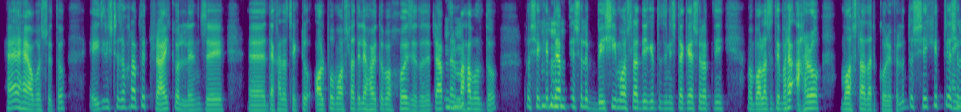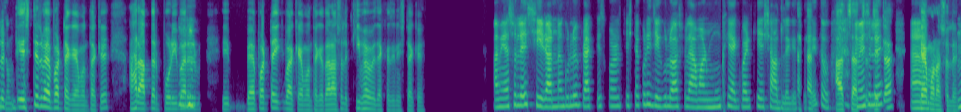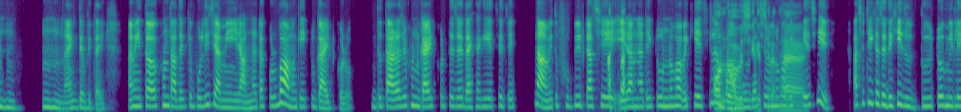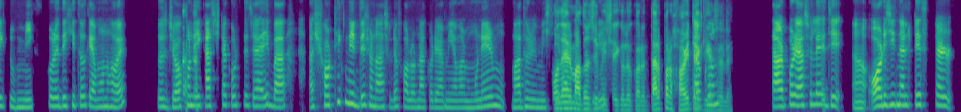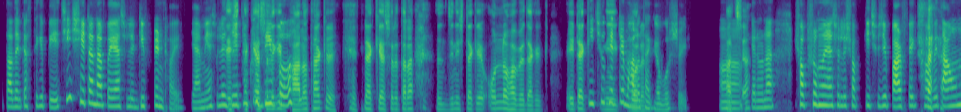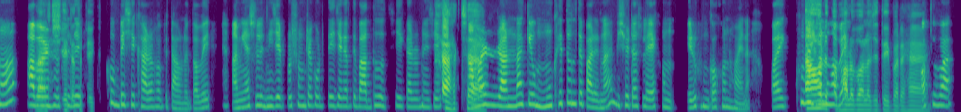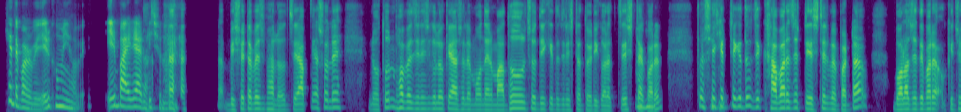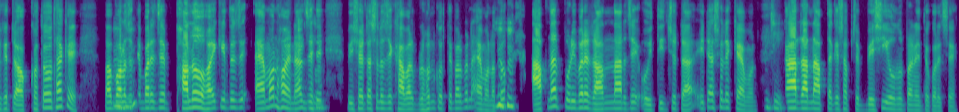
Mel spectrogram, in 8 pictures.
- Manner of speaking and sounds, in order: chuckle; laughing while speaking: "আরো"; chuckle; chuckle; laugh; laugh; laughing while speaking: "যেটুকু দিব"; laughing while speaking: "নাকি আসলে তারা জিনিসটাকে অন্যভাবে দেখে?"; chuckle; laughing while speaking: "আচ্ছা"; chuckle; laughing while speaking: "যে"; chuckle
- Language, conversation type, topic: Bengali, podcast, আপনি কীভাবে পরিবারের রেসিপিতে নতুনত্ব আনেন?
